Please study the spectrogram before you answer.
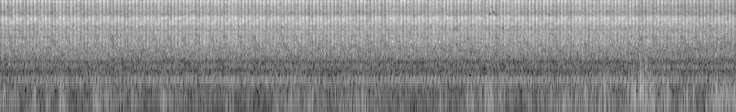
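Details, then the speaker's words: Lada Priora idling, knocking both cold and hot: busy, clattery idle with fast, loosely regular tapping about three per second, seemingly from the timing-belt side; hydraulic lifters doubted, water pump suspected; engine also overheats while driving. Source unconfirmed. "Звук со стороны вот ремня ГРМ, по-моему, выходит. Ну, на гидрике похоже, не похоже так. На гидрике не похоже."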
